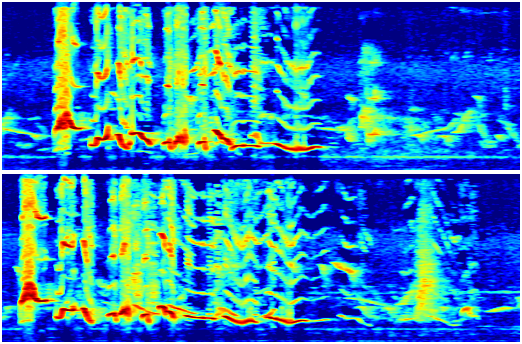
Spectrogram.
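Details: Oriental magpie-robin song aimed at stirring up rivals: two long, loud phrases of twisting whistles that fall in pitch, mixed with sharp ticks, about five seconds apart, with a steady faint tone and low rumble between.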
